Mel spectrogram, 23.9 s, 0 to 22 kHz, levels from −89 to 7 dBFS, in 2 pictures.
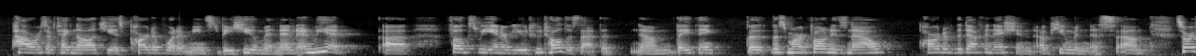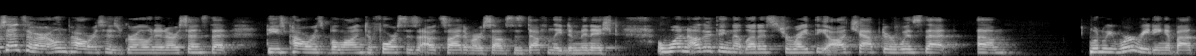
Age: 40-59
